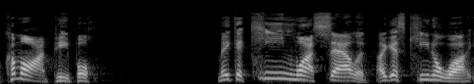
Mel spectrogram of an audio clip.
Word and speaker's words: quinoa: salad I guess quinoa even though it's spelt oay is not the way to say it some ass on Twitter is giving me you're driving me crazy it's pronounced quinoa what kind of a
